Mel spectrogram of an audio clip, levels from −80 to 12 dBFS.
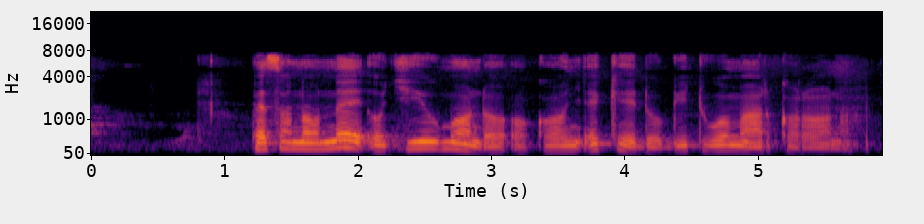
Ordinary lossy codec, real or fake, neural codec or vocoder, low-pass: none; real; none; 7.2 kHz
